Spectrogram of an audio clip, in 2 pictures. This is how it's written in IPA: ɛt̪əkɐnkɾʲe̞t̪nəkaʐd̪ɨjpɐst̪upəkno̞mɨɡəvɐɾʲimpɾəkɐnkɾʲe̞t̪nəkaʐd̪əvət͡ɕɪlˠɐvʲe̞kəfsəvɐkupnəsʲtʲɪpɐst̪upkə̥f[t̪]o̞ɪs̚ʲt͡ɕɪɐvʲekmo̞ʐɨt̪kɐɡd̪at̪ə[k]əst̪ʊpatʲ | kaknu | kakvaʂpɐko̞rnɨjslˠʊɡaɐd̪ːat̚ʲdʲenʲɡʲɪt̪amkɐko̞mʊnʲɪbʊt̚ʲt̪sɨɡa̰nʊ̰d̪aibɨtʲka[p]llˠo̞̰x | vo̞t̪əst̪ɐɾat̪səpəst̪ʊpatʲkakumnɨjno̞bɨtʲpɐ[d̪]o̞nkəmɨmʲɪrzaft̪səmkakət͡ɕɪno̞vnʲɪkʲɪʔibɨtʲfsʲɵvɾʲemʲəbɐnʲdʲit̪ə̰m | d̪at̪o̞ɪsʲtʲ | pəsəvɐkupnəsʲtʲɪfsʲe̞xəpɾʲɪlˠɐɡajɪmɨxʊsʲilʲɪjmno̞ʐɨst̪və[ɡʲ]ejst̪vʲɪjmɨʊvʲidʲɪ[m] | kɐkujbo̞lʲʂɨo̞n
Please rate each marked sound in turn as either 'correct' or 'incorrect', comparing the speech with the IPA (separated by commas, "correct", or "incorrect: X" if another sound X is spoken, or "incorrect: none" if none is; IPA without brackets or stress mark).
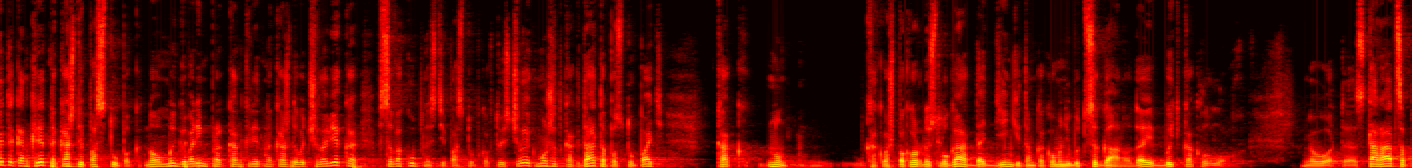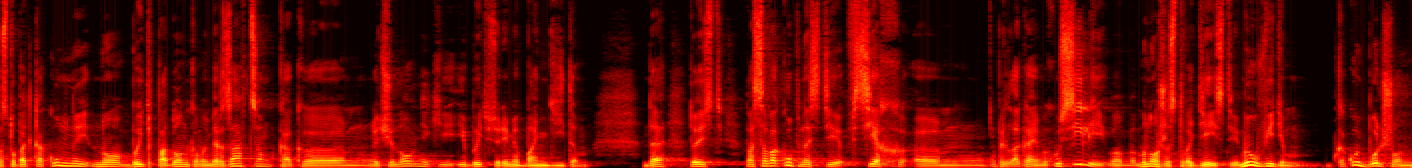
correct, incorrect: p, incorrect: k, correct, incorrect: dʲ, correct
